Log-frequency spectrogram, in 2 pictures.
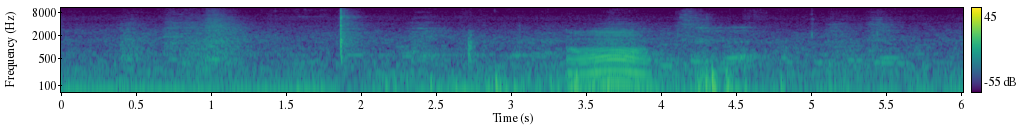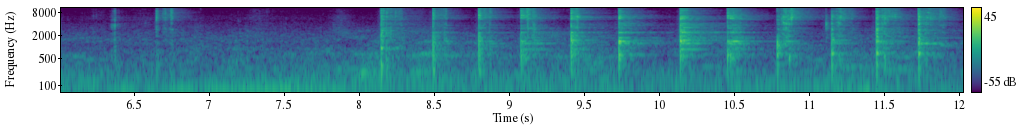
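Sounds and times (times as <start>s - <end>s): metal spoon clinking on metal bowl: 8.2s - 12.0s.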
